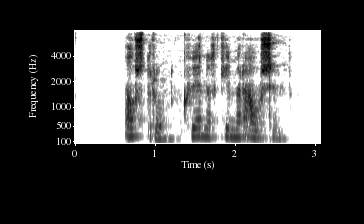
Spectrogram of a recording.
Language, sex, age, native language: Icelandic, female, 30-39, Icelandic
